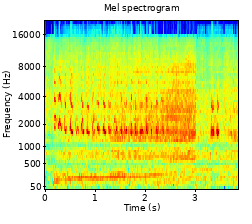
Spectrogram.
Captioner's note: squealing tires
